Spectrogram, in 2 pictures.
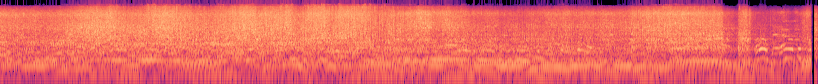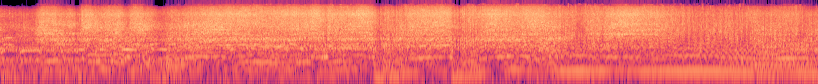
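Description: Lifted mud-bog pickup trucks' big engines revving hard under load as they churn through a mud trench. The engine pitch steps and surges up and down, with a short break about halfway through before the engine sound returns.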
